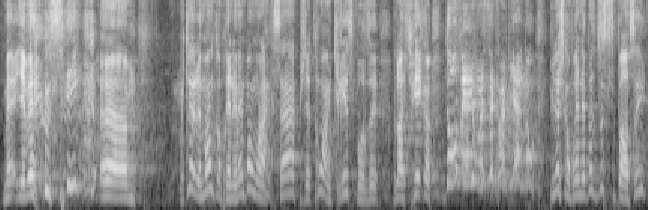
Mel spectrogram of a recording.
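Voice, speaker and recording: A man with a Québécois accent spins a rambling story in a high, bright voice. He talks in an animated way, heavy on fillers and casual slang, recorded live for a podcast. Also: fast. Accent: Québécois French. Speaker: guest storyteller. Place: microbrewery with live audience.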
